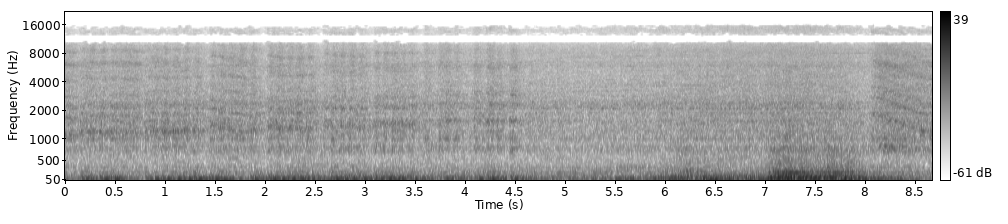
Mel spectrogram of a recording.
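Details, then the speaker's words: 2011 Mazda RX-8, 1.3 L naturally aspirated rotary, low compression; long ragged cranking with a brief louder stumble as it nearly fires; badly flooded, no start. "Come on, you piece of rotary. This thing's flooded so bad. Come on, baby, go!"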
